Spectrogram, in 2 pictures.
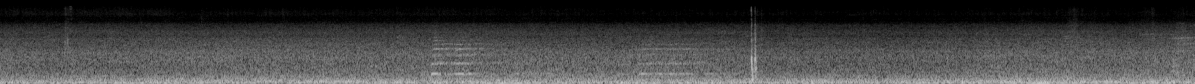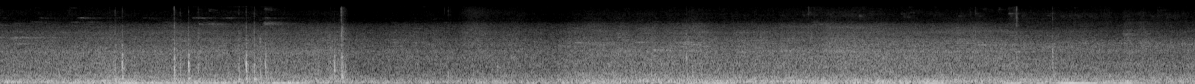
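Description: Steady rumble of background road traffic, with two short car-horn toots about four and six and a half seconds in. Midway come a few sharp clicks as the door trim panel's plastic clips are pried loose with a plastic trim tool.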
